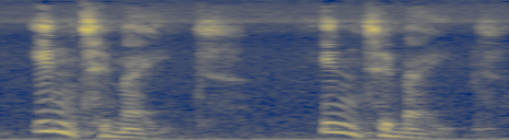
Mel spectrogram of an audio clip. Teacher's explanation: notice the stress is on the mate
